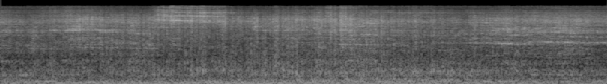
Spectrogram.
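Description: Freight train of autorack cars rolling past close by: a loud, steady rumble of steel wheels on the rails.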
